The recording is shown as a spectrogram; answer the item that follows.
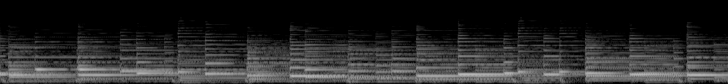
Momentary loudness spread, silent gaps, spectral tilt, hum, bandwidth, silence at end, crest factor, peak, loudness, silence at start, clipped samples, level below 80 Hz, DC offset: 6 LU; none; -6.5 dB/octave; none; 8.2 kHz; 0 s; 14 dB; -14 dBFS; -27 LUFS; 0 s; under 0.1%; -74 dBFS; under 0.1%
